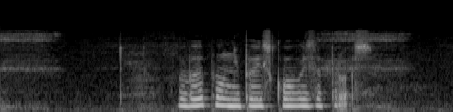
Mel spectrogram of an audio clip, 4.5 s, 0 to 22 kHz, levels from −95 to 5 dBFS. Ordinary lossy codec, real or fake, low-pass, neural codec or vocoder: none; fake; 7.2 kHz; codec, 16 kHz, 8 kbps, FreqCodec, larger model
